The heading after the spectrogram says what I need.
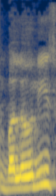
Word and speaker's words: bolognese: This, अब इसका pronunciation बलोनीज होता है, उसका बलोनी होता है, देश है वो, ठीक है.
